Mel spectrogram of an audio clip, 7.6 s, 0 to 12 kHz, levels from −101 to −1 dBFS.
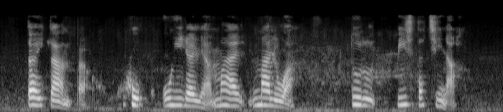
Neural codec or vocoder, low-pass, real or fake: codec, 16 kHz, 4 kbps, X-Codec, HuBERT features, trained on balanced general audio; 7.2 kHz; fake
